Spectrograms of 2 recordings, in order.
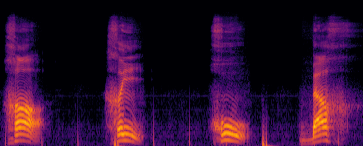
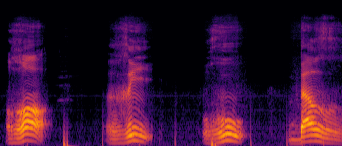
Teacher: Huruf kha diucapkan tanpa menggetarkan pita suara. Adapun huruf ghain diucapkan sambil menggetarkan pita suara. Sama-sama mengalir, sama-sama tebal, tapi berbeda pada aliran udaranya. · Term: huruf hams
